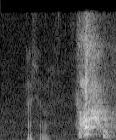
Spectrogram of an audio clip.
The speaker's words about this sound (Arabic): الحمد لله، يرحمك الله، يكرمكم الله.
